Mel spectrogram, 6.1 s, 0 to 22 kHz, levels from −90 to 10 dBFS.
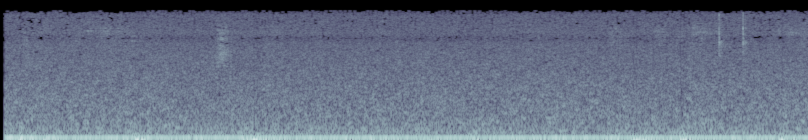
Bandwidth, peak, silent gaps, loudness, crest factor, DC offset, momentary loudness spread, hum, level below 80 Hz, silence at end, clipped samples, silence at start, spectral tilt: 17 kHz; -4 dBFS; none; -17 LUFS; 12 dB; under 0.1%; 1 LU; none; -16 dBFS; 0 s; under 0.1%; 0.05 s; -3.5 dB/octave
